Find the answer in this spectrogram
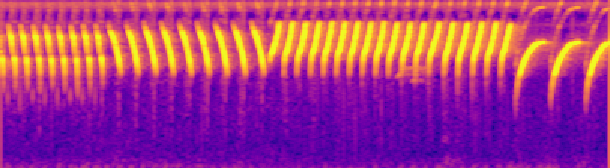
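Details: Canary song for teaching young canaries and silent birds: a rapid chattering trill of short notes at about four per second rises in pitch midway, then gives way to three slow, arching whistles.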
